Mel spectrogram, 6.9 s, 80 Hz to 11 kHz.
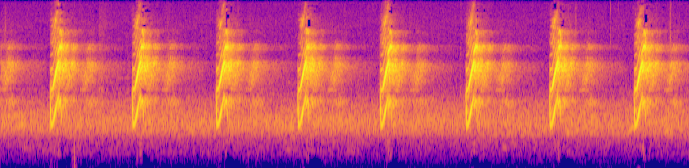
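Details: Spotted crake calling steadily: eight loud rising whiplash notes, roughly one every 0.85 seconds, each a quick upswept whistle with a brief rough trailing buzz, evenly spaced.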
